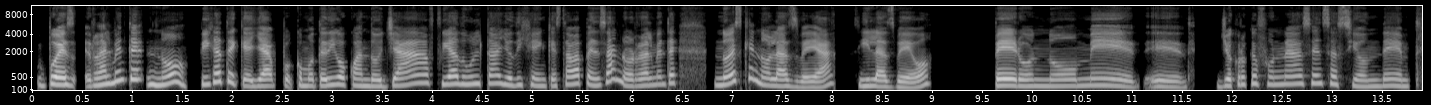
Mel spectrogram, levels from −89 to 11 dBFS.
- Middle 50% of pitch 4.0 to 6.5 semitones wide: Yes, average, 4.3 semitones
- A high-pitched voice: Yes, high, 225 Hz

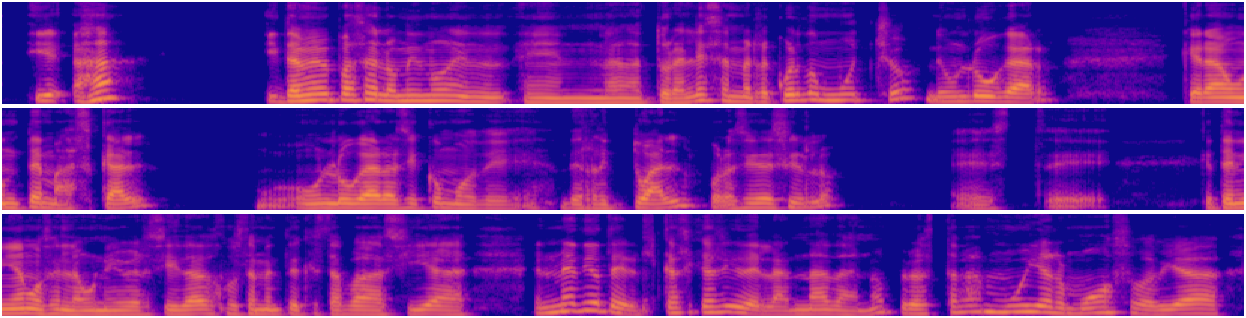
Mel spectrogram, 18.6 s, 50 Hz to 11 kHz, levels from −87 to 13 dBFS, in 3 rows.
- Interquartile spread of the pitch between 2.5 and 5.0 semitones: No, wide, 5.4 semitones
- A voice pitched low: No, medium, 145 Hz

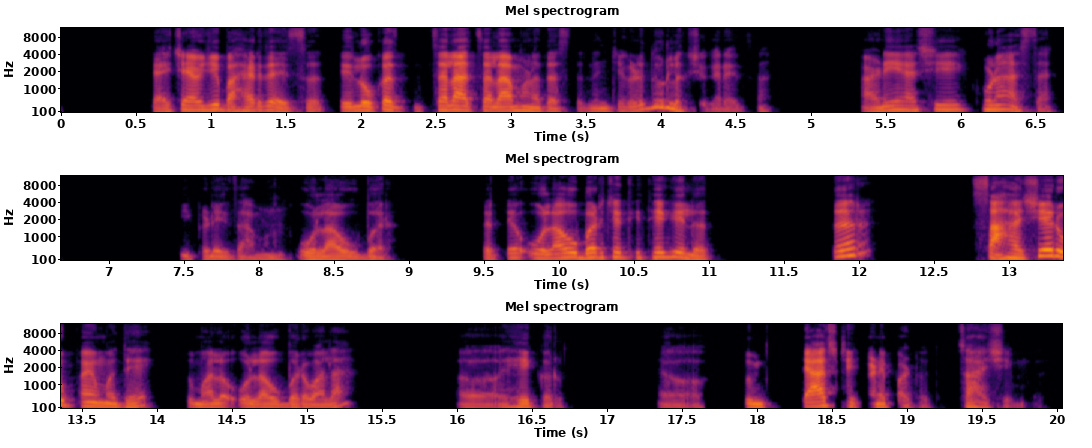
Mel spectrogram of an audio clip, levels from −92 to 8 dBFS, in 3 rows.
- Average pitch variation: No, wide, 6.9 semitones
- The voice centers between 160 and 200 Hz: No, low, 130 Hz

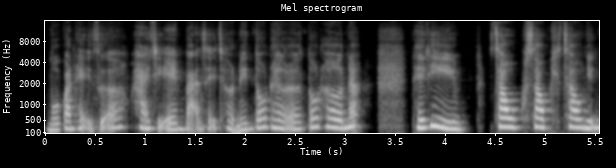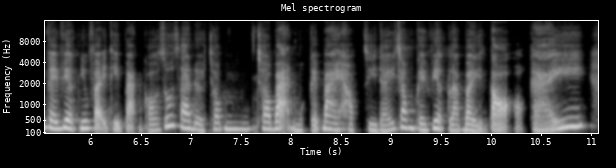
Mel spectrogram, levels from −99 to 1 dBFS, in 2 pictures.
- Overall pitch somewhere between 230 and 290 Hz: Yes, high, 240 Hz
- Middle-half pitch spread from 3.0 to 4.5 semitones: No, average, 4.9 semitones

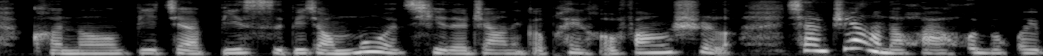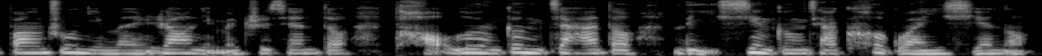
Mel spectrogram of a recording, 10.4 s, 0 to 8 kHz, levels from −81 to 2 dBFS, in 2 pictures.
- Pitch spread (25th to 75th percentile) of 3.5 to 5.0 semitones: No, average, 2.7 semitones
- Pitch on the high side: No, medium, 175 Hz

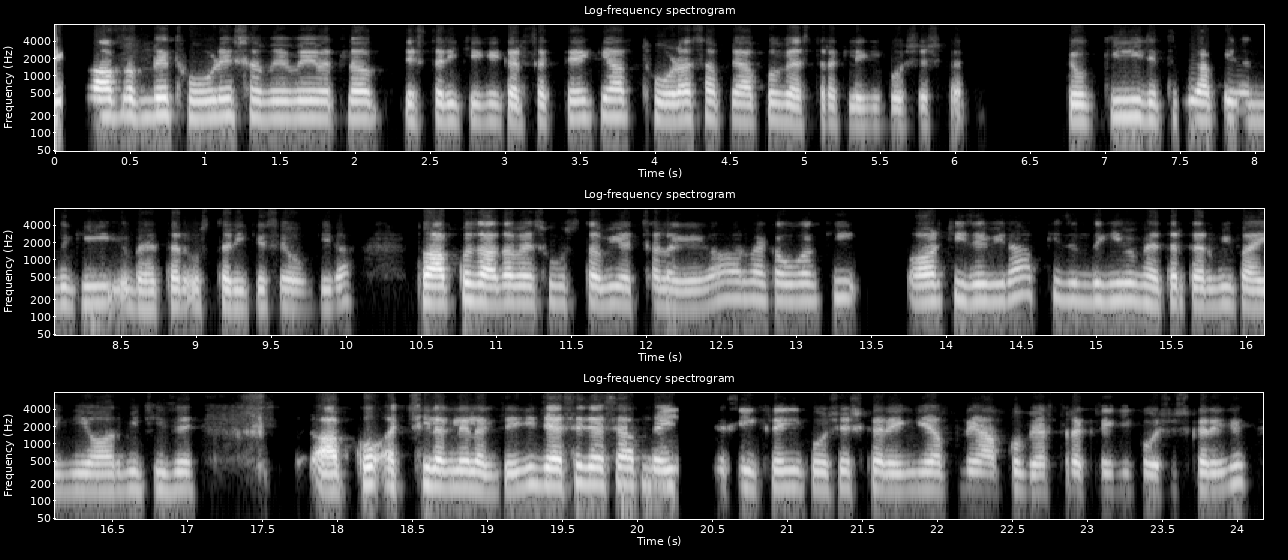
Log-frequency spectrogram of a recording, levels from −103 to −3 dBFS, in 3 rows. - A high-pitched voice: No, medium, 170 Hz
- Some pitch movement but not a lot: Yes, average, 3.0 semitones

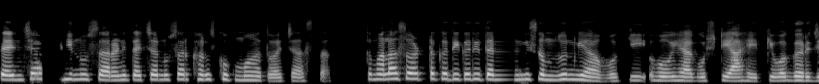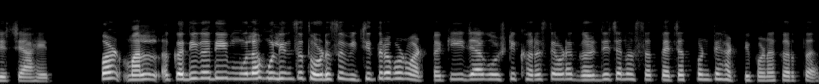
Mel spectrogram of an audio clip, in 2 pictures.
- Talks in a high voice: Yes, high, 225 Hz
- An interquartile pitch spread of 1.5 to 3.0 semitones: No, average, 4.0 semitones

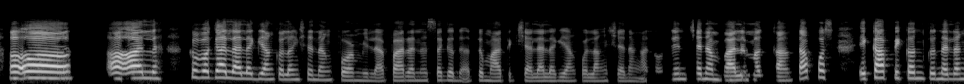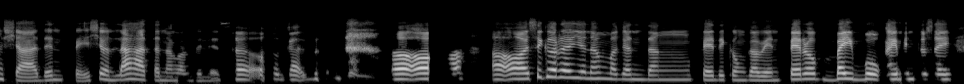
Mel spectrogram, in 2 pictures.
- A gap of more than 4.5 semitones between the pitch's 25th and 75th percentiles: Yes, average, 5.2 semitones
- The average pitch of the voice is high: Yes, high, 230 Hz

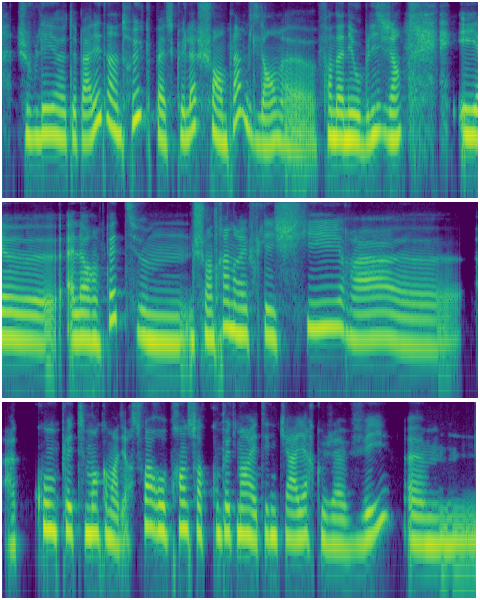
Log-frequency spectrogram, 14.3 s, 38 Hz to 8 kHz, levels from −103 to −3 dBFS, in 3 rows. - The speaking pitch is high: Yes, high, 200 Hz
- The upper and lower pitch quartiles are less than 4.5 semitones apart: Yes, average, 3.6 semitones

